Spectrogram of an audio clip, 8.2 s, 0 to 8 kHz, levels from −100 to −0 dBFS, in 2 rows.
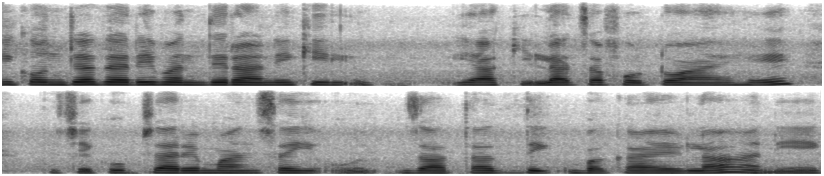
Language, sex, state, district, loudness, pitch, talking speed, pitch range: Marathi, female, Maharashtra, Sindhudurg, -18 LUFS, 185 Hz, 115 wpm, 180-195 Hz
